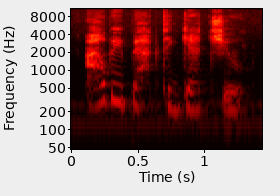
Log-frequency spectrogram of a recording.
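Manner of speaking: secret whisper. Acted. Boy whispering a secret promise to the rabbit. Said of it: "he told Edward".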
